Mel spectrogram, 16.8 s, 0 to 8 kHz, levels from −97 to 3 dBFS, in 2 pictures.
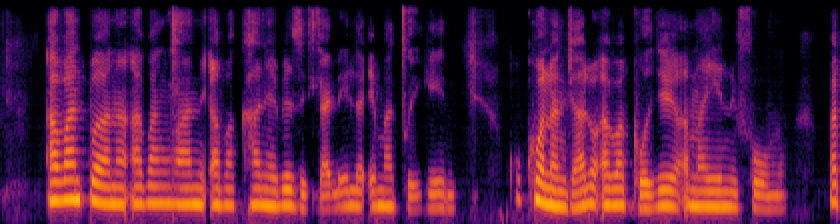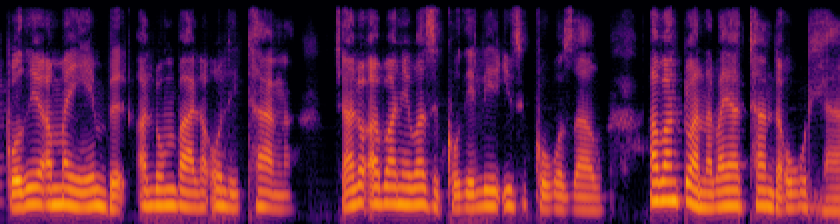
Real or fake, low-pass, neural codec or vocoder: fake; 7.2 kHz; codec, 16 kHz, 2 kbps, X-Codec, HuBERT features, trained on LibriSpeech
